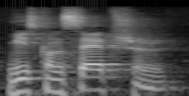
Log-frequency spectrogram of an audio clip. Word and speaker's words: misconception: Misconception, misconception, c'est pas misconception, c'est misconception, c'est pas misconception, c'est misconception. Vous voyez la différence?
